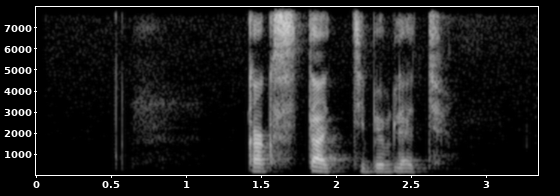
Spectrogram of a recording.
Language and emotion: Russian, angry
